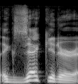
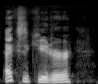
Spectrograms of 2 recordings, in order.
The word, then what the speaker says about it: Executor: He says, to help answer your confusion, Vader's destroyer is pronounced executor as in executive, a maker of policy, not the other way, executor as in killing someone. That word is executioner.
